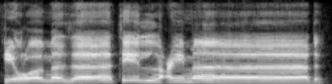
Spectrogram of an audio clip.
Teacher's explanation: الم تر کیف فعل ربک بعاد ارم ذات العماد، را پر پڑھا جائے گا، ذا الف مدہ ہے، ما الف مدہ ہے، دال ساکن ہوگا وقف کی صورت میں، وقف بالاسکان ہوگا، دال پر قلقلہ بھی ہوگا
